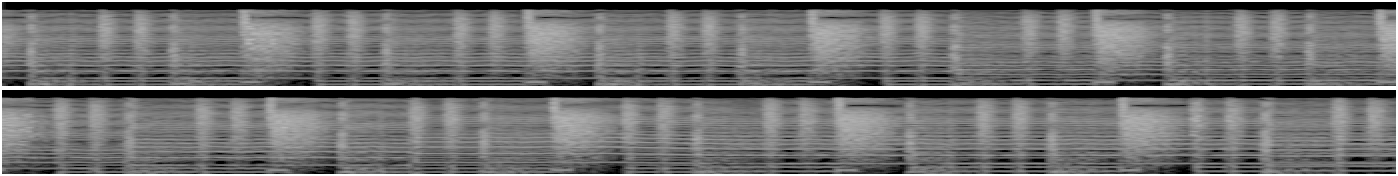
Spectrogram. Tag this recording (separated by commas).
Video game music, Music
